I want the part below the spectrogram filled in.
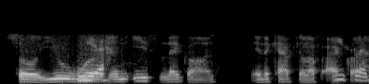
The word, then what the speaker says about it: Legon: That's East Legon. Legon is spelled L-E-G-O-N.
